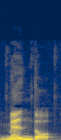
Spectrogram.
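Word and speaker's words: めんどくせ: So mendokse is said like mendokse. The k is barely audible, but it's there.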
